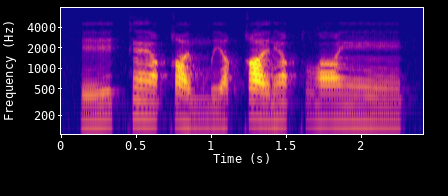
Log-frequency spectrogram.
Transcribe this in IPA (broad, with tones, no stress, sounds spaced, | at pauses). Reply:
eː˨˥ k ɛ̃ː˥˧ q e˨˩ m e˨˩ q ɛ˥˧ ɾ ẽ˥˧ q ðˤ ẽː˥˧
